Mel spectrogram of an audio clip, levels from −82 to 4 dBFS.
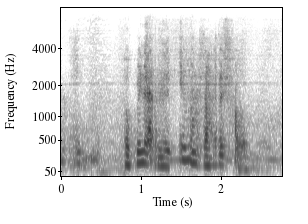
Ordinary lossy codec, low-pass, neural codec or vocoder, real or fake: Opus, 24 kbps; 7.2 kHz; codec, 44.1 kHz, 0.9 kbps, DAC; fake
